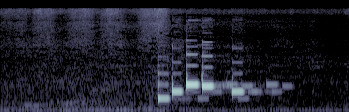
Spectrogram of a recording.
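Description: A short electronic alert jingle of about six quick pitched notes, starting about two seconds in and over in under two seconds, over a low steady hum.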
